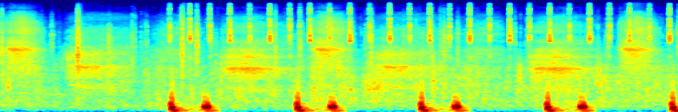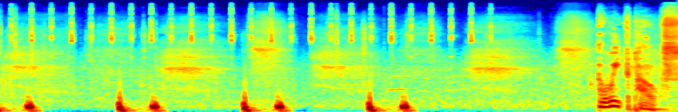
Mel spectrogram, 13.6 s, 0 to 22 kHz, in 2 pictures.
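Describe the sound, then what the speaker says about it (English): Slow heartbeat in the Sherlock Holmes: Crimes and Punishments video game, paired thumps repeating at about 50 beats per minute, deep and prominent over a faint ticking, quiet background. "I need to concentrate and count the heartbeats."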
